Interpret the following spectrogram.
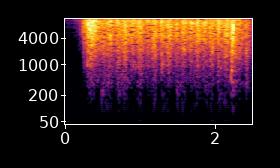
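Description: Plastic litre bottle of water shaken hard, the water sloshing in a rapid, even rattle that starts a moment in. The shaking mixes dissolving potassium and baking soda powder into the water.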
